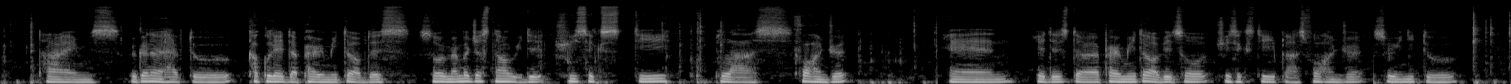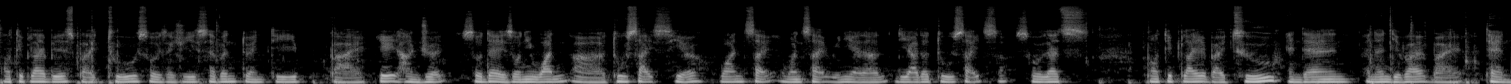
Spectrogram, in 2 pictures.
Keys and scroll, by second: 1.2 shift+9, 5.2-6.5 typing, 8.4-9.4 typing, 10.2 Right, 13.7 Left, 13.9 Left, 14.1 Left, 14.7 Left, 14.8 BackSpace, 15.0 BackSpace, 15.2 BackSpace, 26.4-26.9 typing, 28.9-30.2 typing.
